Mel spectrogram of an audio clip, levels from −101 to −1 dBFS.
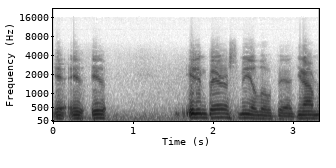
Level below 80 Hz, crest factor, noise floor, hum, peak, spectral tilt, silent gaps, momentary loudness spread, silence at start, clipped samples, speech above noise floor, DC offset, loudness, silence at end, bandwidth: -44 dBFS; 16 dB; -40 dBFS; none; -2 dBFS; -9.5 dB/octave; none; 9 LU; 0 s; under 0.1%; 22 dB; under 0.1%; -19 LUFS; 0 s; 6 kHz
